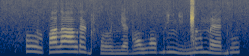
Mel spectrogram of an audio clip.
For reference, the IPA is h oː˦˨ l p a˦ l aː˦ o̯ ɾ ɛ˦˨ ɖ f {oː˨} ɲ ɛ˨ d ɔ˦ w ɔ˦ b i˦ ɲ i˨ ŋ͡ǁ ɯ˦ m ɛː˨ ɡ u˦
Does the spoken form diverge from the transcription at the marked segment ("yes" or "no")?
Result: yes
